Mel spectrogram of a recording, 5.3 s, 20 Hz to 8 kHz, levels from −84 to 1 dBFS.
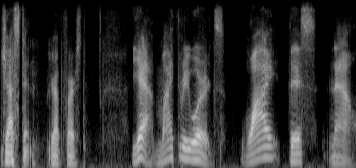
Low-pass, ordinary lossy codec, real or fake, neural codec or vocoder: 7.2 kHz; Opus, 16 kbps; real; none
